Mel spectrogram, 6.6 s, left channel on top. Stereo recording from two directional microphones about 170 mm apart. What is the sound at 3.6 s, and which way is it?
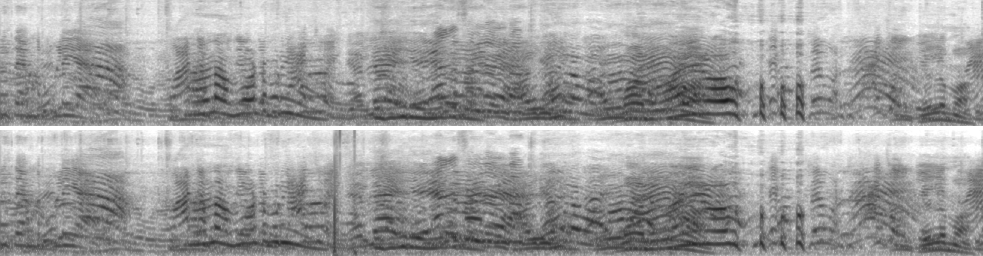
Speech, 25° left (ahead or behind).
